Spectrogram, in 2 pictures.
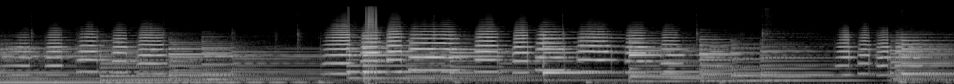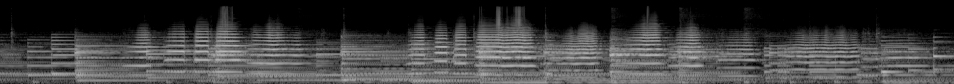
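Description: Trumpet playing a melody over an accompaniment, with notes of varying length and a sustained bass line underneath.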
